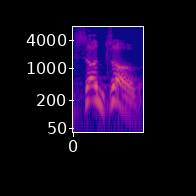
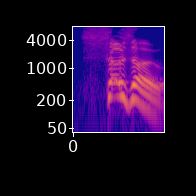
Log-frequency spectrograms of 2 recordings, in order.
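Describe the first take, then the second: First: The word is said with a Greek pronunciation. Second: The word is said with an English pronunciation. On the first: The speaker calls it right. "it's actually sozo, if you say it correctly in the Greek" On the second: The speaker calls it wrong. "Remember that word"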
